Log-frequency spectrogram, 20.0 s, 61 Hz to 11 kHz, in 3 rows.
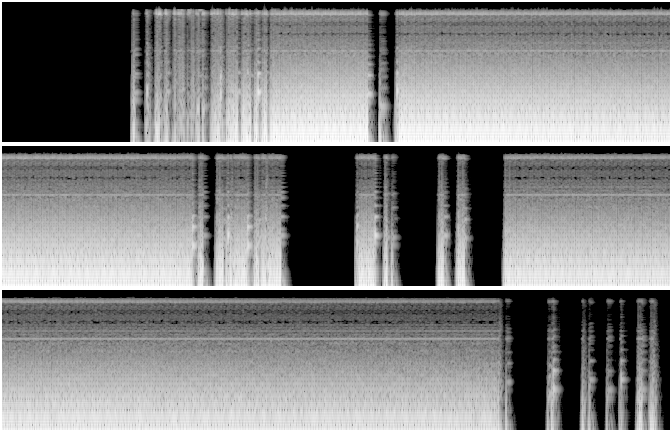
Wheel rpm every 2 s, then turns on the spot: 0, 0, 0, 0, 0, 0, 0, 0, 0, 0.
none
